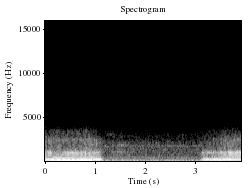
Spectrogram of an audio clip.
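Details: A person who snores every night: loud, low, rattling snores on the in-breaths with quiet pauses of about two seconds between them; ordinary snoring.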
